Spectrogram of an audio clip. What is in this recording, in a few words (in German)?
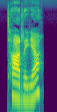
nordische maedchennamen tarja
